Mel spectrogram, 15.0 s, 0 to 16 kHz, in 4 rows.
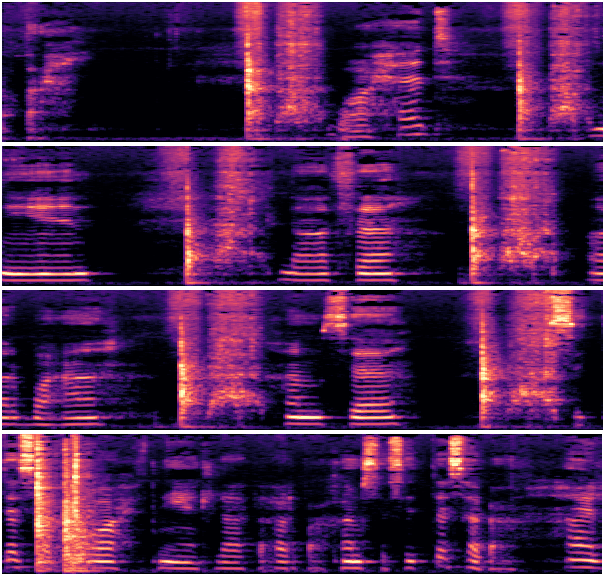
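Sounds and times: knife chopping on worktop: 1.5s - 2.0s, 3.2s - 3.7s, 4.9s - 5.4s, 6.6s - 7.3s, 8.6s - 9.2s, 10.4s - 11.8s.

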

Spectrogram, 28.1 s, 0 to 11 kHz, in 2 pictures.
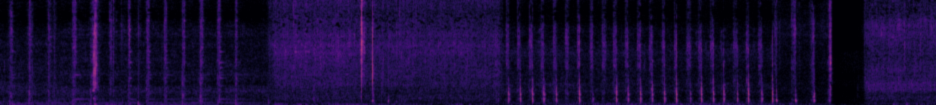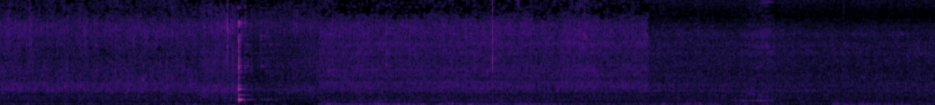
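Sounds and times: stream running: 4.0s - 7.7s, 13.0s - 28.0s.

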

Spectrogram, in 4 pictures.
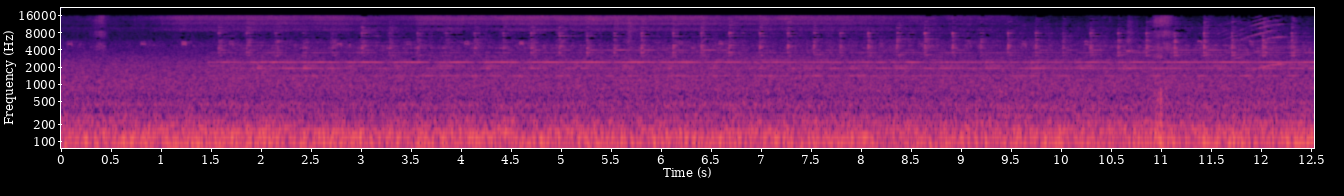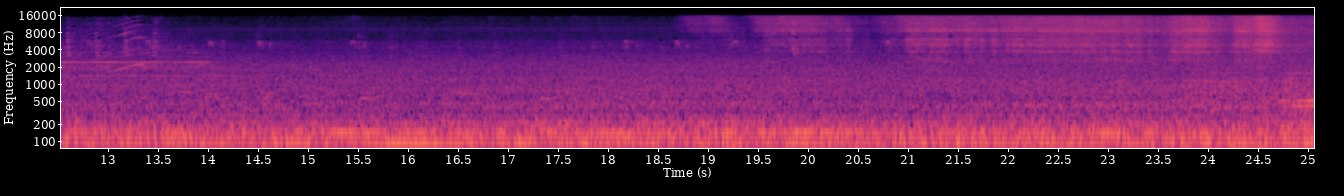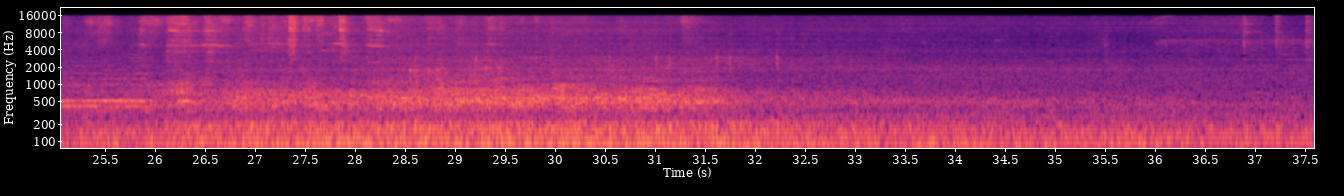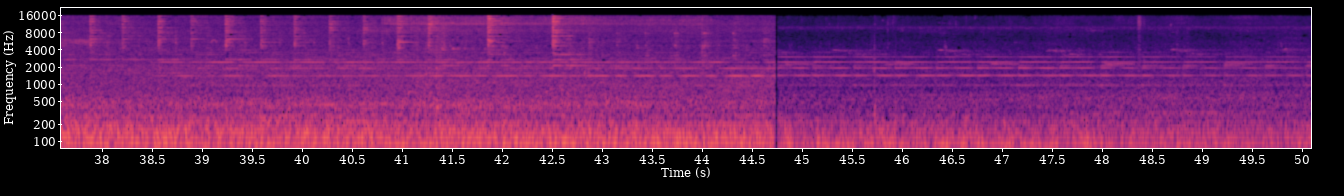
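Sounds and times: train rumbling past: 0.0s - 50.0s
crossing bell ringing: 1.4s - 14.2s, 21.4s - 50.0s
train horn: 21.0s - 28.6s.

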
